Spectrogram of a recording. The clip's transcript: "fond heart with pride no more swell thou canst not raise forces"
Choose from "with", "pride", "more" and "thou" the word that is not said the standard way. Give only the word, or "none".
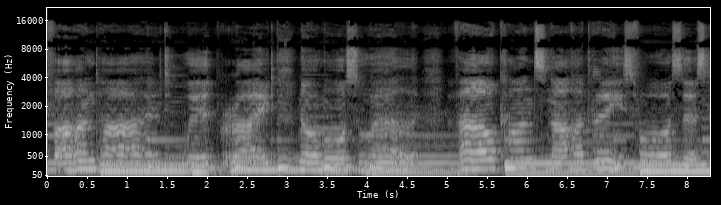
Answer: pride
